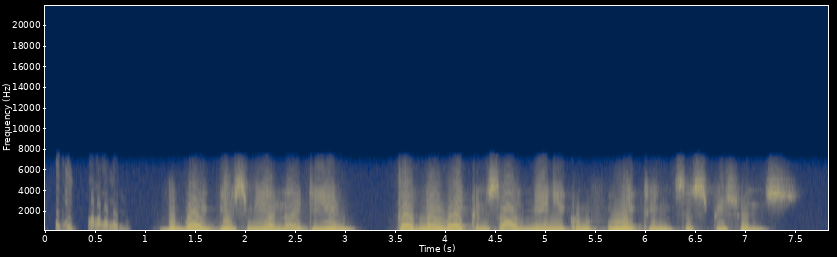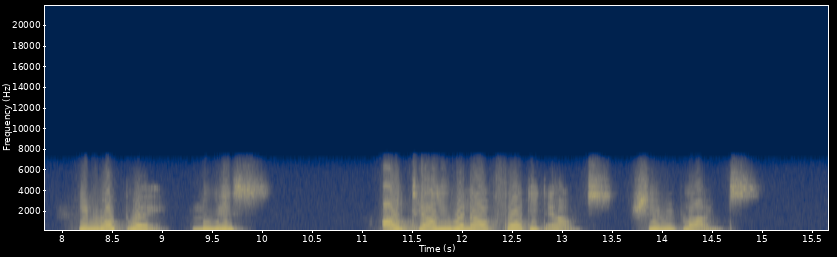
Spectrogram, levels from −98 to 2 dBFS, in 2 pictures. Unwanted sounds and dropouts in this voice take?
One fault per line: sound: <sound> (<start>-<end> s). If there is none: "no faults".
sound: chirp (0.1-0.9 s)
